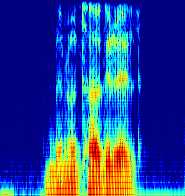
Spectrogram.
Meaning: to depict, to represent, to characterize
- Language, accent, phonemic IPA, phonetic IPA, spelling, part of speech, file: Armenian, Eastern Armenian, /bənutʰɑɡ(ə)ˈɾel/, [bənutʰɑɡ(ə)ɾél], բնութագրել, verb, Hy-բնութագրել.ogg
